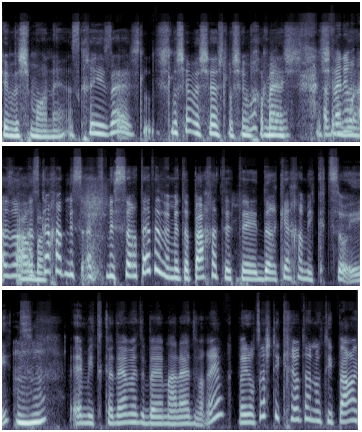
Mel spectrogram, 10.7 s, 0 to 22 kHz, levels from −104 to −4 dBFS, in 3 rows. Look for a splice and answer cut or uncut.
cut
